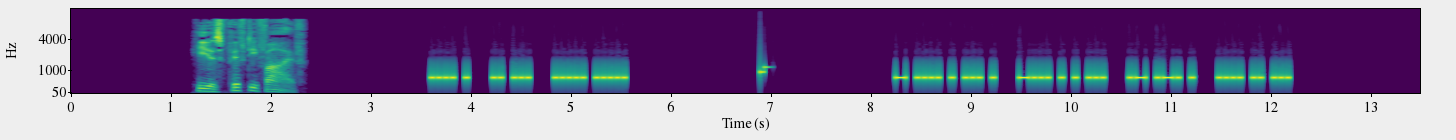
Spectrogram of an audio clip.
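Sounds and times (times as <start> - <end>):
speech: 1.3 - 2.4
Morse code tones at 35 wpm: 3.6 - 5.6, 8.3 - 12.3.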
